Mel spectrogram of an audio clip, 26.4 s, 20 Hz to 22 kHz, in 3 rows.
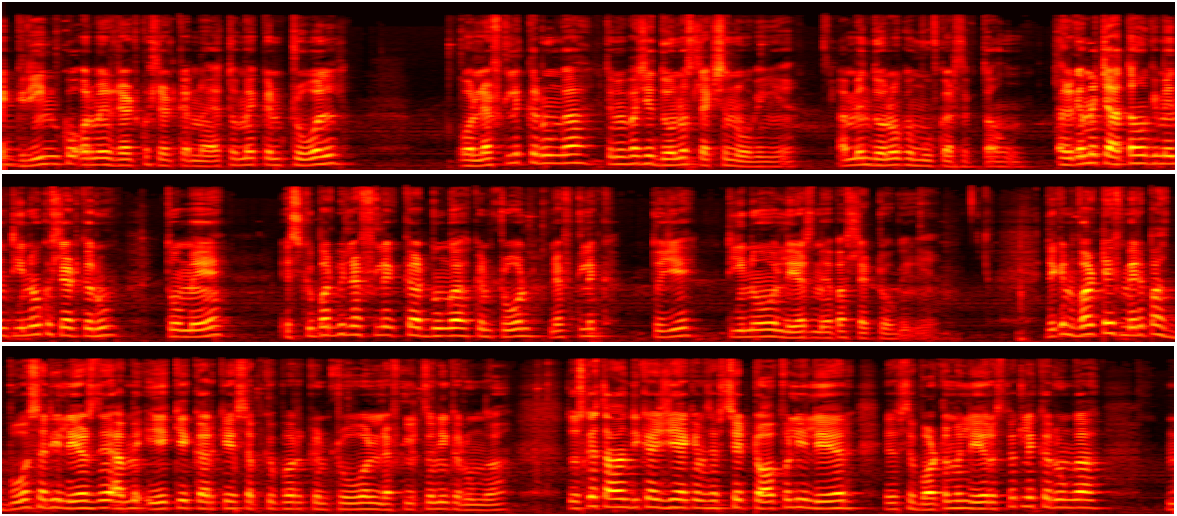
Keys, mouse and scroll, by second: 0.3 click, 5.7-10.4 drag, 12.7-16.8 ctrl+drag, 19.5 ctrl+click, 21.6 click.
